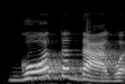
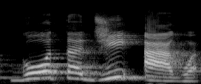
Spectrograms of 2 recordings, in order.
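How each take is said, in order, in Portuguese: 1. A vogal de 'de' é suprimida e ligada. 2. A vogal de 'de' é pronunciada por completo. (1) "eu retiro aquele E" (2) "Eu não falo gota de água"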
